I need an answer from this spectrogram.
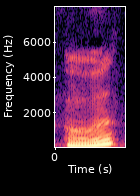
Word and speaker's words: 복: 꾸음 꿈 꿈 꿈 다음은 복이라는 글자인데 마찬가지로 음모음 글자 부분을 먼저 읽어요 브 소리내는 비과 오 소리내는 오를 합쳐서 보라고 읽고 여기에 윽 소리를내는 쌍기역 받침 소리를 합쳐서 보 윽 복 복 복다 다음은 둘이라는 글자인데 마찬가지로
